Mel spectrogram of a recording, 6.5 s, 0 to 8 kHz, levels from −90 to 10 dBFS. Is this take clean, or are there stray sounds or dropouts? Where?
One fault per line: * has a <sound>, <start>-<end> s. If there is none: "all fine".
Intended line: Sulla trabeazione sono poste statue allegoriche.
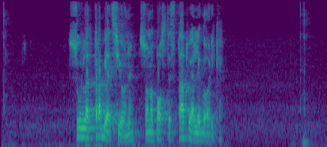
all fine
